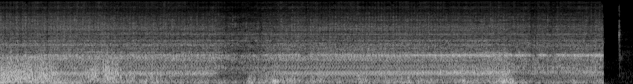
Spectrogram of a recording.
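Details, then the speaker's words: 49cc two-stroke motorized bike engine on a Granite Peak mountain bike, running after a tilted carburetor that blocked fuel was fixed: steady fast even buzz with a high exhaust note and no misses; running properly. "it takes a couple seconds for it to get running but once it's running apply a little more throttle to ensure that it's working"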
